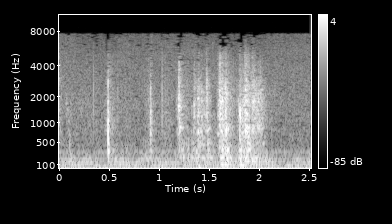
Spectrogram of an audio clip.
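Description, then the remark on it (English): A few sharp metallic clicks, like a key working a lock, followed by a rattling clatter as a door is pulled open; no voices are heard. “Come on, open up, will you?”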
